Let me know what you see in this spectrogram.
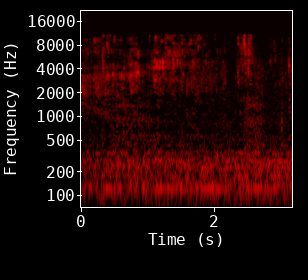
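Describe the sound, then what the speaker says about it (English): Tap water pours into a bowl in a soft, continuous splashing trickle, quiet and steady throughout. "we're just going to simulate that by pouring some tap water in here"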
